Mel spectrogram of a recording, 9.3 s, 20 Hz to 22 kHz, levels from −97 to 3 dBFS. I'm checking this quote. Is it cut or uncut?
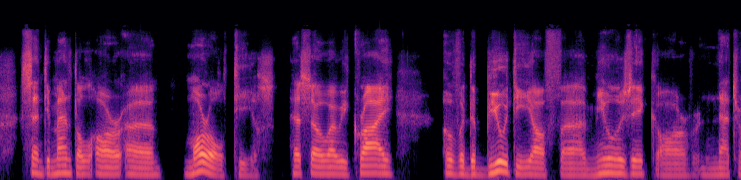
uncut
